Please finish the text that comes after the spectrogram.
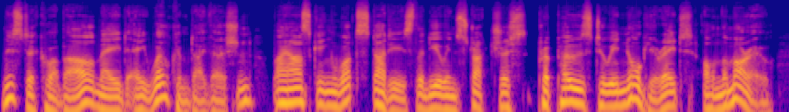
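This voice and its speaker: Low-voiced man reading a story. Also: big pitch swings, normal speed, hardly any pauses, a little mellow, no echo, studio quality. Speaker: audiobook narrator. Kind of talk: scripted literary narration.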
